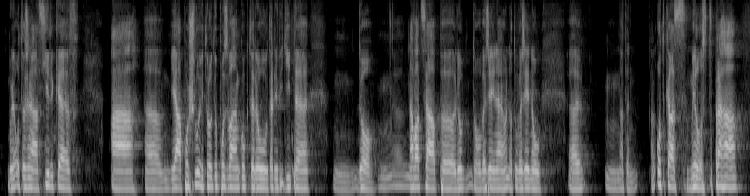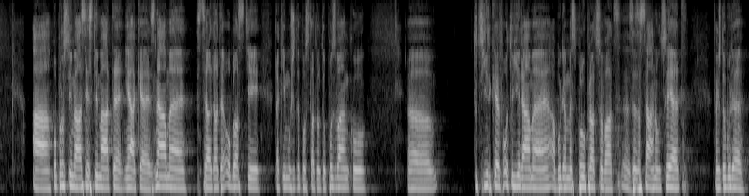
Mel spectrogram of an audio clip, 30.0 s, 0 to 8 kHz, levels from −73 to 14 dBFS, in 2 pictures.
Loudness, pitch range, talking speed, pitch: -15 LUFS, 135-155 Hz, 105 wpm, 145 Hz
